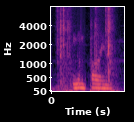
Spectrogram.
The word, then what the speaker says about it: Nemhain: Nemwan. It's Irish. I don't know how to pronounce it, to be honest. I'll figure out how to pronounce it real quick just to make sure. Pronunciation. Navon.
